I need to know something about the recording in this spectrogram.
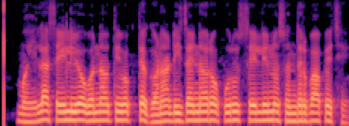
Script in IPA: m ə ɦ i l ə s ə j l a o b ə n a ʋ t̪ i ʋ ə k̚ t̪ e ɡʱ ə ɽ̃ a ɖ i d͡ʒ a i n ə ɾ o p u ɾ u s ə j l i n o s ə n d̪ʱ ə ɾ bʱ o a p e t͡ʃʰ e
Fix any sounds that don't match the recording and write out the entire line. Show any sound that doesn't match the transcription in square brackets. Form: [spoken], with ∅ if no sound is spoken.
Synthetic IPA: m ə ɦ i l [a] s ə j l [i] o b ə n a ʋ t̪ i ʋ ə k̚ t̪ e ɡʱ ə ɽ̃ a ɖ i d͡ʒ a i n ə ɾ o p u ɾ u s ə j l i n o s ə n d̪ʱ ə ɾ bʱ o a p e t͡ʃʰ e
